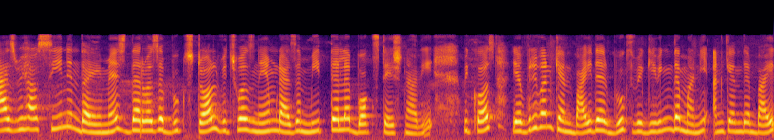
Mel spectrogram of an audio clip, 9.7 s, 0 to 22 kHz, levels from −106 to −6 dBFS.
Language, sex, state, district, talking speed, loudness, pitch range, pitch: English, female, Chandigarh, Chandigarh, 210 wpm, -17 LUFS, 245-305 Hz, 270 Hz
